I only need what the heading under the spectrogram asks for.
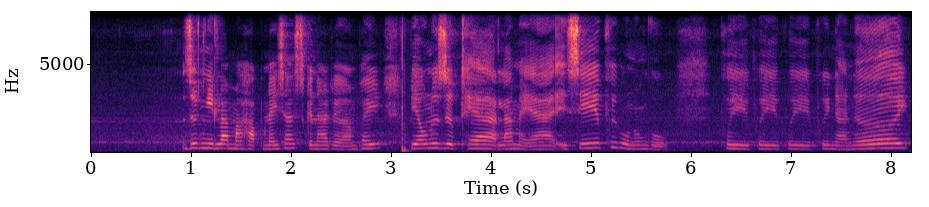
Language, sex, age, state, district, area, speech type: Bodo, female, 18-30, Assam, Kokrajhar, rural, spontaneous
